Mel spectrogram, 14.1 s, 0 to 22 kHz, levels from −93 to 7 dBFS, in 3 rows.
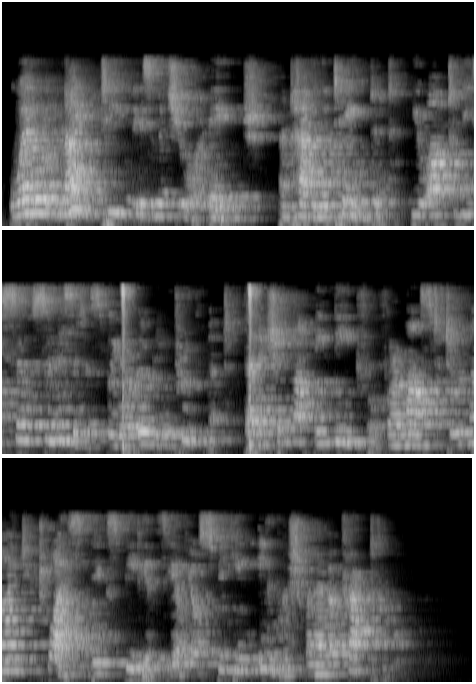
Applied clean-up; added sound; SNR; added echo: classical method WPE with log-MMSE.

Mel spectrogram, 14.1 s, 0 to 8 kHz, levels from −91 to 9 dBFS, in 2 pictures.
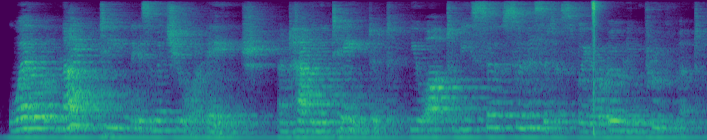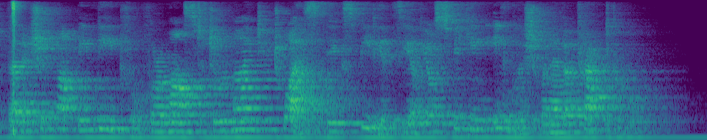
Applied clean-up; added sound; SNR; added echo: none; Rattle (instrument); -3 dB; reverberation time 1.2 s.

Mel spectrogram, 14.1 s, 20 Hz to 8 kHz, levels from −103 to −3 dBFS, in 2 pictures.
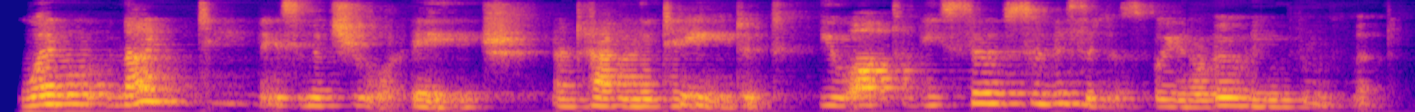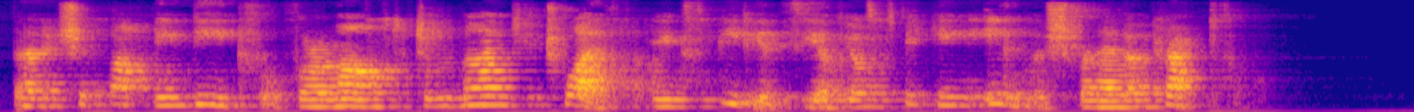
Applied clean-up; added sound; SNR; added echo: neural mask model DeepFilterNet 3.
